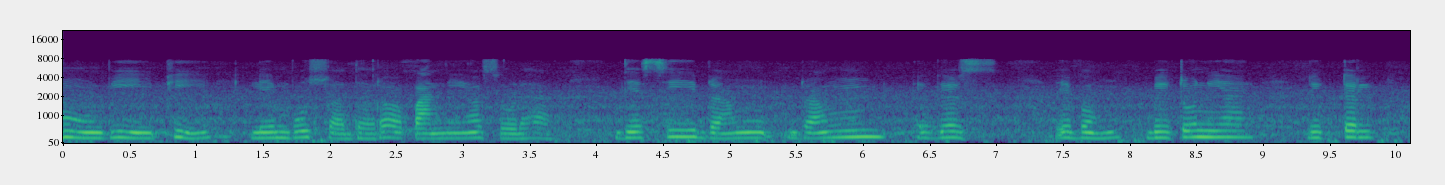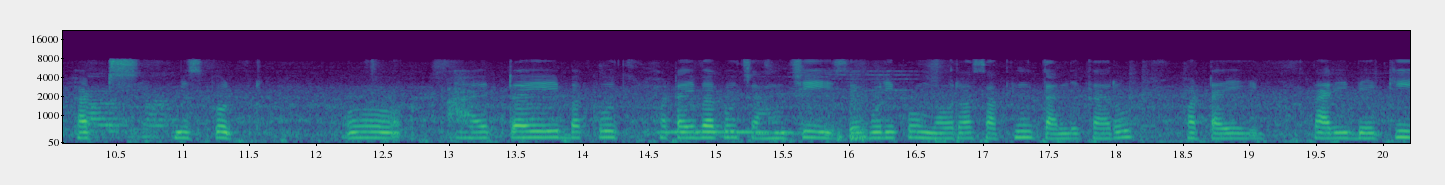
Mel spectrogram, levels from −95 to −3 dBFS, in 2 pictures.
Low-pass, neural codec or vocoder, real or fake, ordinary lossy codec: none; none; real; none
